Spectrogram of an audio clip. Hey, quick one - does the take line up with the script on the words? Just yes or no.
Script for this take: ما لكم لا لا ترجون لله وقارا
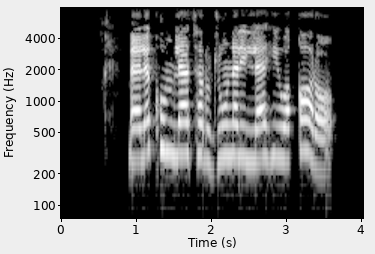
no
